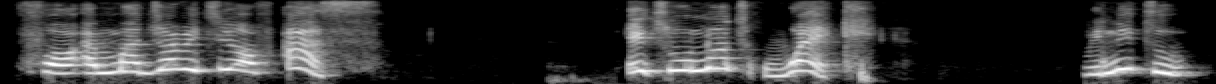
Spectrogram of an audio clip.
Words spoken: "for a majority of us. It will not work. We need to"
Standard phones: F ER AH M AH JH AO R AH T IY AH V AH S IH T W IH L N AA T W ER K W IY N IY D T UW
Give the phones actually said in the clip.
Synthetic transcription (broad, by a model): F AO AH M AH JH AO R AH T IY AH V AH S IH T W IH L N AA T W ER K W IY N IY D T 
